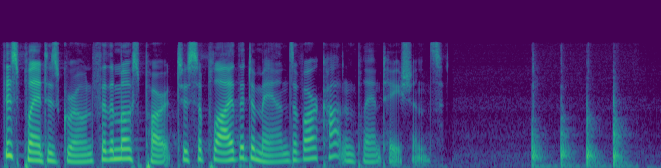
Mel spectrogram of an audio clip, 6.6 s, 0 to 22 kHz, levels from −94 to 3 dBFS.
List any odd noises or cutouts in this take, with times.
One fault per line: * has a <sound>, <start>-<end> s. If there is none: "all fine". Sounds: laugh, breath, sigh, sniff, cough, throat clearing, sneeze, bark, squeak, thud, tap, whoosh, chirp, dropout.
* has a thud, 5.3-6.4 s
